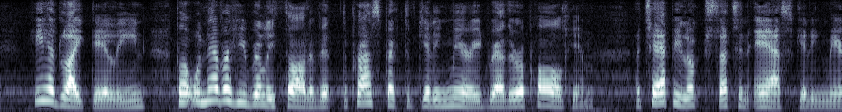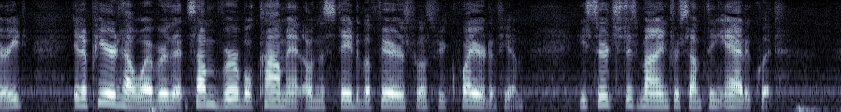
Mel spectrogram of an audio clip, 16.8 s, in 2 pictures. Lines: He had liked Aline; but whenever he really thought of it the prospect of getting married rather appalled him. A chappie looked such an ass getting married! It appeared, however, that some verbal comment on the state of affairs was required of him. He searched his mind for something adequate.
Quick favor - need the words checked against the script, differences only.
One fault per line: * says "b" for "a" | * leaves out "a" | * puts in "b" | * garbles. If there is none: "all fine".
all fine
